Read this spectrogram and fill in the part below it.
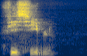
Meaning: fissile
- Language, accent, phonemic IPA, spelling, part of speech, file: French, France, /fi.sibl/, fissible, adjective, LL-Q150 (fra)-fissible.wav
